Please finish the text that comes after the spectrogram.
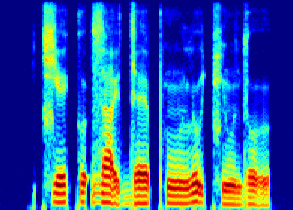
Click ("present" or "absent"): absent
